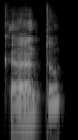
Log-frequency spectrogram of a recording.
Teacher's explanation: Essas letras MN não vão funcionar como consoantes normais, elas funcionam como um sinal para tornar a vogal anterior nasal. Então a gente tem canto é um a nasalizado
